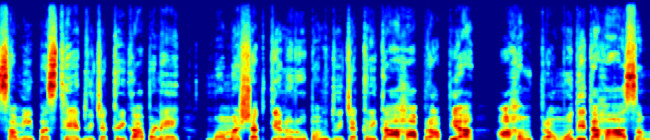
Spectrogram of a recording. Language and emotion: Sanskrit, happy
